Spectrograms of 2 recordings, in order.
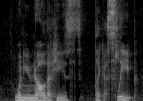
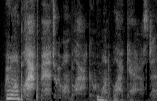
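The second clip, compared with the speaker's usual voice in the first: hissed, mostly unvoiced; fierce whisper; 3 semitones higher than usual. Mother retelling her hissed answer to the nurse, whispered. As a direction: whisper it through your teeth.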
